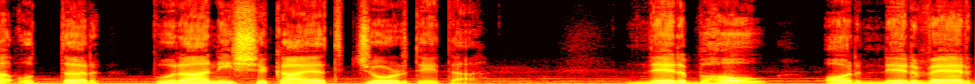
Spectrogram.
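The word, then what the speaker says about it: ਨਿਰਭਉ: निर्भव भय से रहित उच्चारण निर्भव है। इसे सुविधा से निर्भय बदलकर नहीं पढ़ते।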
